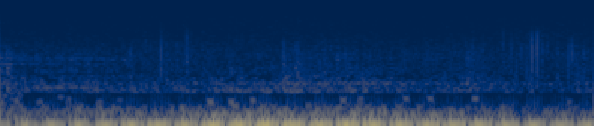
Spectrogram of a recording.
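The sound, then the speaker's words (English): A lawyer's car idles at the front door of a suburban estate with a steady, low rumbling hum that holds evenly for several seconds, with faint light clicks and rattles over it and no one speaking. “At the front door, Mrs. Lancaster is just getting out of her lawyer's car.”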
